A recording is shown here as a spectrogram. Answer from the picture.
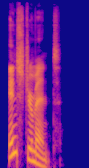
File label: "instrument", English; 3000 words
